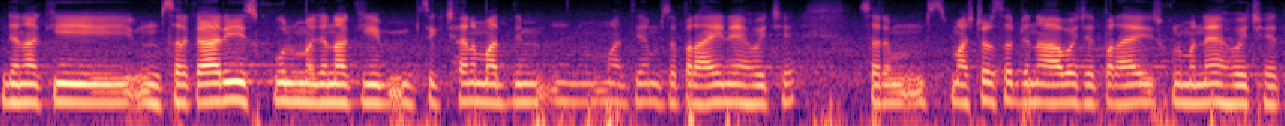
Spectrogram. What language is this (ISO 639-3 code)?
mai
